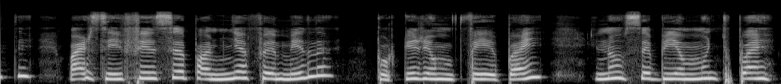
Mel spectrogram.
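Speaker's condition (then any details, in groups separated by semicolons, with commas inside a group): Ataxia after brain injury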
